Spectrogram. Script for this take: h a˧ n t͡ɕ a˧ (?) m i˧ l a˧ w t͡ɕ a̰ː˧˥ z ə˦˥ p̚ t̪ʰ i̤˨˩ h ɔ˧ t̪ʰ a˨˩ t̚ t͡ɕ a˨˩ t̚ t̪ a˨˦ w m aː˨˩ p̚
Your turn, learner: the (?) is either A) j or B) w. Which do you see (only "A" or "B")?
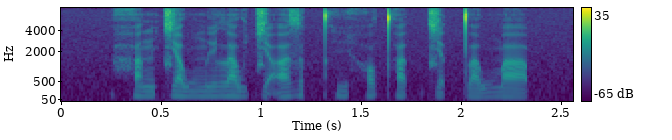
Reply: B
